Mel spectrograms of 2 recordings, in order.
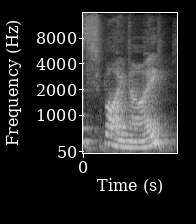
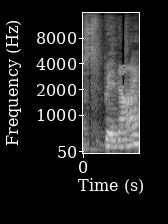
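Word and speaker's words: spinae: we're using is the erector spine eye or spin eye how you pronounce it and also the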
